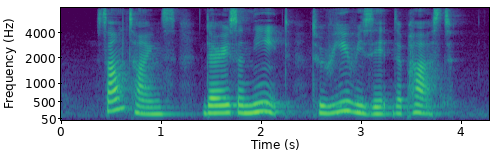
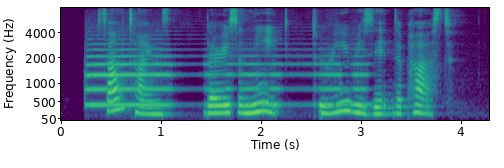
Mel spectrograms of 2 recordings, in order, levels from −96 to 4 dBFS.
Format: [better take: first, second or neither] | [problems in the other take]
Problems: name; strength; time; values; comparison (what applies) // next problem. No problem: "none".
first | noise reduction (neural mask model RNNoise)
